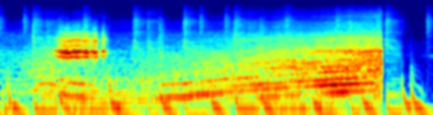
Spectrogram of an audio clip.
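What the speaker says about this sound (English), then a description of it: "All it takes is for one person to slam on their brakes for this to happen." Cars braking hard on a highway send out a loud, sustained tire squeal and skid lasting about three seconds before cutting off abruptly, with engine rumble underneath.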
